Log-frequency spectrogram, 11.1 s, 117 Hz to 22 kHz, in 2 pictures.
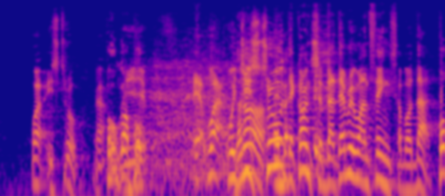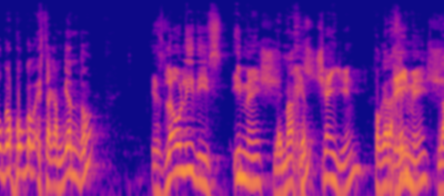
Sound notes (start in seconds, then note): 6.4 speaking spanish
